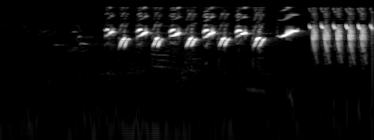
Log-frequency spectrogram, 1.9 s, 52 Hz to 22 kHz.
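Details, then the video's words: Wild-caught European goldfinch, or maqnin, recorded in 2022. About a dozen rapid, bright twittering notes run into a rising whistle, then end in a dry, fast rattle. "اقوى مقنين خلوي - هذا الحسون الاقوى في 2022"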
